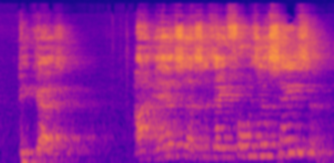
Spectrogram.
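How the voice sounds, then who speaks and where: A man with a high pitch speaks at a fairly slow pace. Audible room echo and noticeable background noise come through. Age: 70s. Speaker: health practitioner. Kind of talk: talk to an audience. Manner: animated.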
